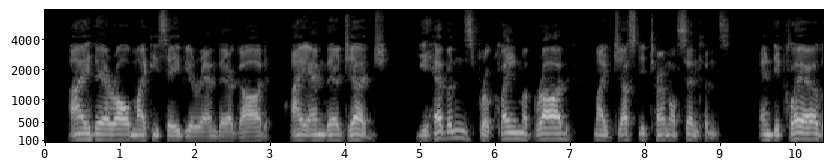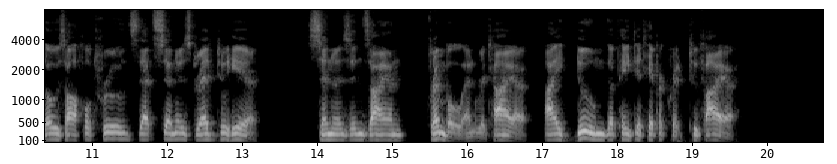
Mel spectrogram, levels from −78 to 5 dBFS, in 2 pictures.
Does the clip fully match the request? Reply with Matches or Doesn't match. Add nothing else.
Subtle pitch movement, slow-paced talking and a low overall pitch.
Matches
